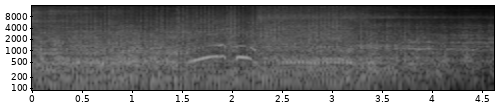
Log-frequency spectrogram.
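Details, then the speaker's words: Predator 212 single on a vintage Pepsi go-kart, choked, on first test drive: ragged, uneven chugging about four beats a second, stumbling and fading, then dies; running terribly. "Well, we didn't make it very far before it died. It is hard to get in here. It's running terribly."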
